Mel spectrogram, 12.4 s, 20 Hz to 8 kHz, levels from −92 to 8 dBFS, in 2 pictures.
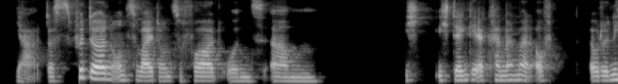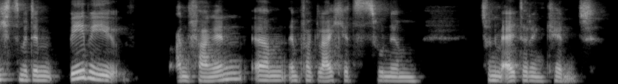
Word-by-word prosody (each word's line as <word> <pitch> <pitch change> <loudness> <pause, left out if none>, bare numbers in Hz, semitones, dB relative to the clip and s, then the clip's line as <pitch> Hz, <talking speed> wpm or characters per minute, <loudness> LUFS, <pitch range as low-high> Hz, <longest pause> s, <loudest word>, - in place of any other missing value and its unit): ja, - - -6
das 150 0 0
Füttern 215 -6 +7
und 165 0 -2
so 165 - -3
weiter 150 -1 +4
und 150 0 -6
so 150 - -3
fort,“ 150 -1 +2
und, 140 0 -4
ähm, 135 -1 -3 0.8
ich - - -2
ich 165 0 0
denke, 170 +2 +3
er - - +6
kann 170 -1 -1
manchmal 175 +1 +1
oft - - -1 0.3
oder 160 +1 +2
nichts 185 +1 +2
mit 170 -2 -3
dem 160 -2 -3
Baby 205 -6 +1 0.4
anfangen, 155 +8 -1
ähm, 160 -2 -1
im 155 0 -5
Vergleich 150 -3 -2
jetzt 155 - -1
zu 155 - -3
'nem 140 -1 -5 0.6
zu 165 - -6
'nem 160 - -1
älteren 150 -2 +1
Kind. 470 - -5
155 Hz, 165 wpm, -24 LUFS, 150-175 Hz, 0.8 s, Füttern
